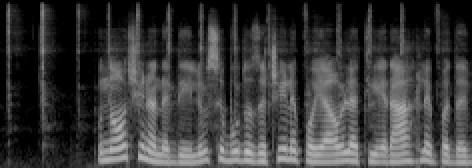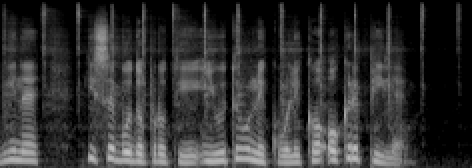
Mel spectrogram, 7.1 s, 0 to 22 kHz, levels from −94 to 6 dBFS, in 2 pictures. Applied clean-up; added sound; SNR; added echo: neural mask model RNNoise.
